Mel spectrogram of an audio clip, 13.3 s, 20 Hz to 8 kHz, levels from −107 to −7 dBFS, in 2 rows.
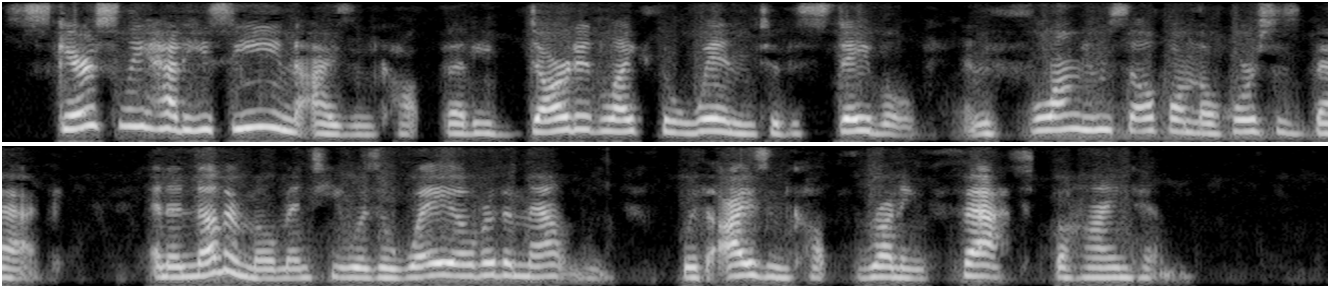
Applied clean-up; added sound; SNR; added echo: none; none; none; none.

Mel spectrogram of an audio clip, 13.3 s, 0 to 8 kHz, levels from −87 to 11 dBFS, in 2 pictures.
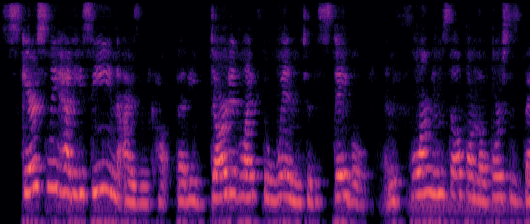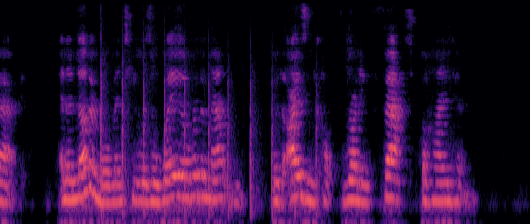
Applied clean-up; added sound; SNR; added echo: none; Knock / Wood; 19 dB; reverberation time 0.2 s.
